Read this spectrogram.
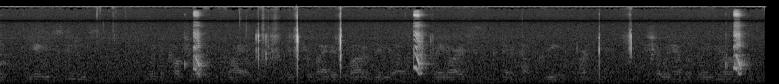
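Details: Hiccups: sharp, brief gulping bursts every few seconds in a quiet room with soft background voice sounds.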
